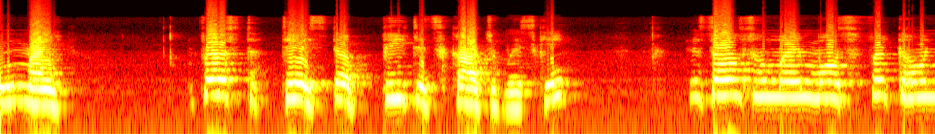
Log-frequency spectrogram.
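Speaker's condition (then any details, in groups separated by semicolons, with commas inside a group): Traumatic brain injury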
